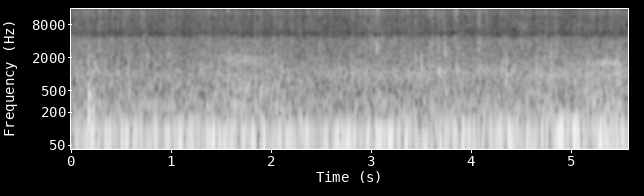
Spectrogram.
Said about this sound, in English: Hey ho, rain doesn't bother me, I'm covered in feathers.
